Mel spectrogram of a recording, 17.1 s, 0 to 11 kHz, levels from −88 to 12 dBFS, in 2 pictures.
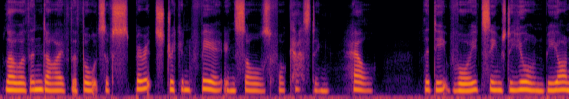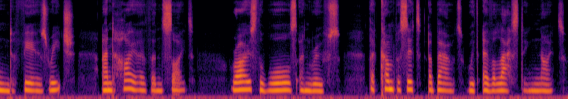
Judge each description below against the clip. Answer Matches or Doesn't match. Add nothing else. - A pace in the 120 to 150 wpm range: Matches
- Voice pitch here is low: Doesn't match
